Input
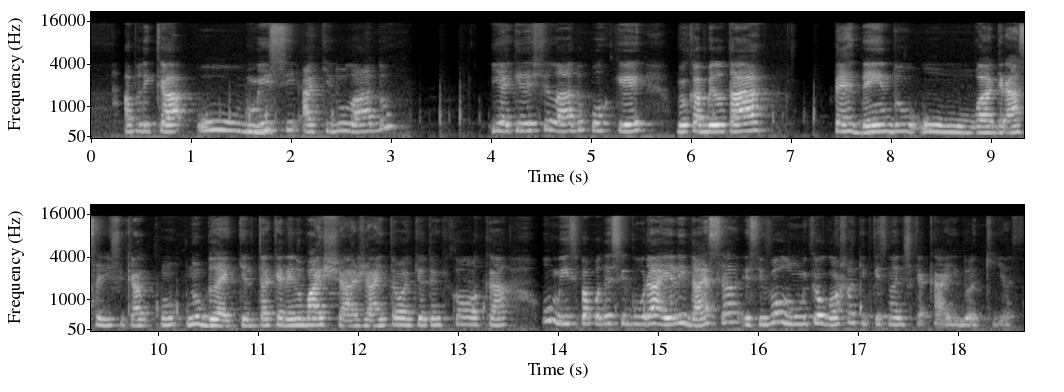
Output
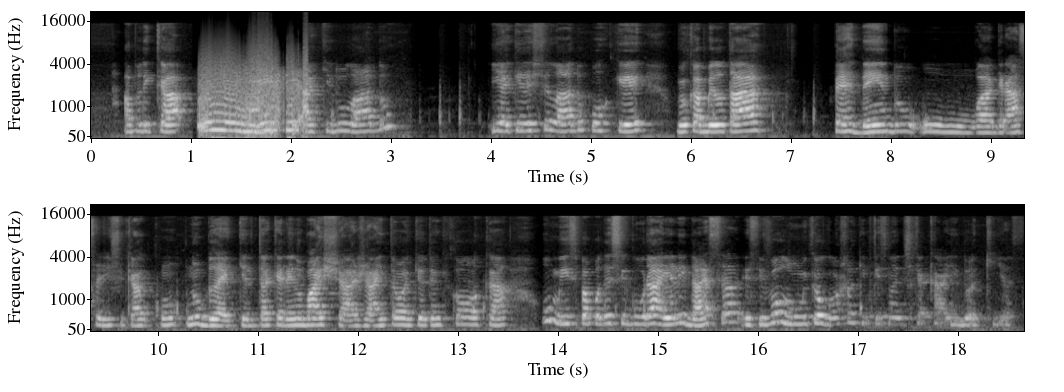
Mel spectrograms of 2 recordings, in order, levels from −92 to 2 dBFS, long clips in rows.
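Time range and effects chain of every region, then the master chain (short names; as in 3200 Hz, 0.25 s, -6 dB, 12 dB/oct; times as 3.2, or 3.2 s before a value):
1.01–2.17 CVSD 16 kbps + gate -42 dBFS, range -32 dB + overdrive pedal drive 37 dB, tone 2200 Hz, clips at -11 dBFS
7.96–9.45 HPF 220 Hz 6 dB/oct + high shelf 2600 Hz -9 dB
15.05–16.05 bell 8000 Hz -9.5 dB 2.6 oct + comb 5.4 ms, depth 49%
16.72–17.93 comb 6.9 ms, depth 84% + compressor 2:1, threshold -34 dBFS
whole clip: dry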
